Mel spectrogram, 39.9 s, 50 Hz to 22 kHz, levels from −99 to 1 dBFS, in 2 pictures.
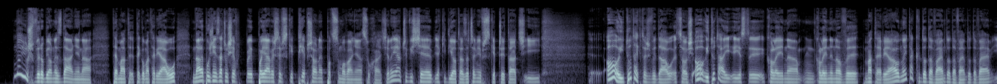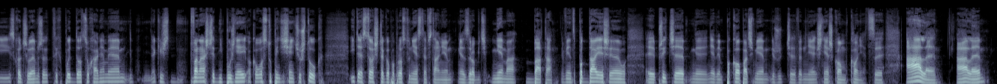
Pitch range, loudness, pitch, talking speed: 110-135 Hz, -31 LUFS, 120 Hz, 140 wpm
